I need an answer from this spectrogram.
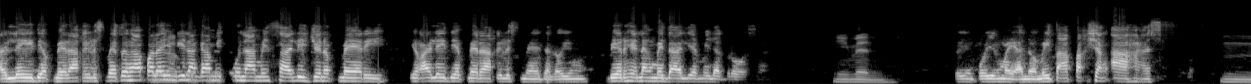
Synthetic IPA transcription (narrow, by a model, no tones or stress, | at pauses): ʔɐɹlɛjd̪iɐp̚mɛɾaːkʊlɛsmɛt̪oŋapɐlajʊŋɡɪnaːɡaːmɪt̪̚pʊnaːmɪnsɐlid͡ʒonɐp̚mɛɾi | jʊŋɐɹlejd̪iʔɐp̚mɛɾaːkʊlɛsmɛd̪ɐlʔoːjʊŋbɪɾɦɛnɐŋmɛd̪aːljɐmɪlɐɡɾo̞ːsɐ | mɛn | sojʊnpʊjʊŋmɐjʔɐno̞mɐjt̪aːpɐk̚ʃaŋʔaːɦɐs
